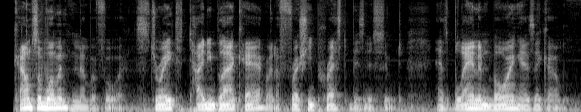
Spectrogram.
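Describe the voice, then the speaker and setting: A man talks at a moderate pace in a fairly low, somewhat breathy voice. His tone is dark and mellow, and his pitch swings very widely. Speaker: aspiring voice actor. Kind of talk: read story narration.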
